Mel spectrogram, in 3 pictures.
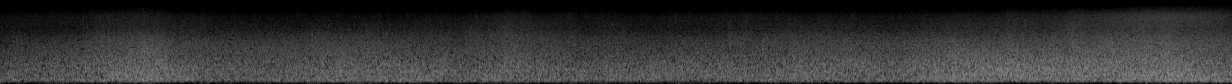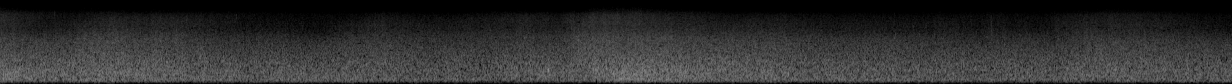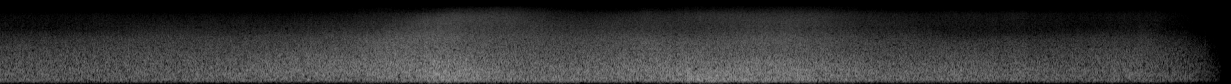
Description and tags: seashore
h4n X/Y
